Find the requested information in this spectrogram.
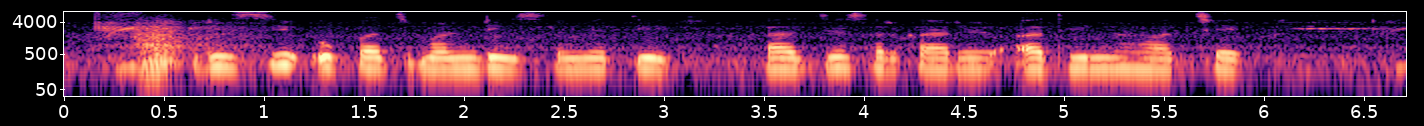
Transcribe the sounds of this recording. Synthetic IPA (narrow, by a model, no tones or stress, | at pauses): kɾisiʔupət͡sməɳɖisə̃ŋjət̪i | ɾad͡ʒjəsəɾkaɾeɾə̰d̪ʱinɦat͡ʃʰek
